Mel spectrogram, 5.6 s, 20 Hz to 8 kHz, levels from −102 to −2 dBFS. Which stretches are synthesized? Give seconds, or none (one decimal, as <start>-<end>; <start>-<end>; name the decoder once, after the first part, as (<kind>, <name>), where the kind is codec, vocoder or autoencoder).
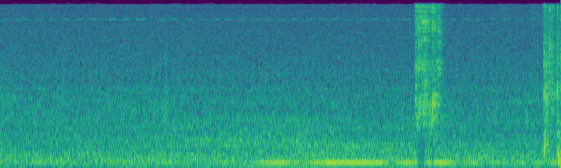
none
